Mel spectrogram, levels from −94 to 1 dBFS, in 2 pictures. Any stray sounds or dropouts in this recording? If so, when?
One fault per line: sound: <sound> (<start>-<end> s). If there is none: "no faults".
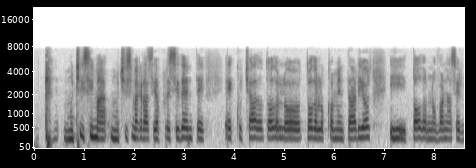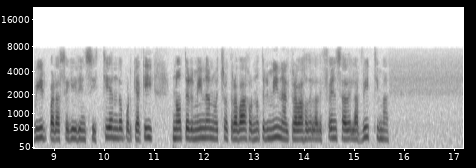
no faults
